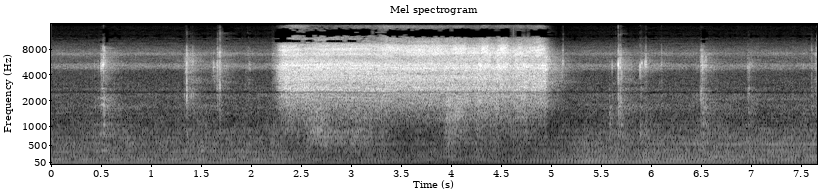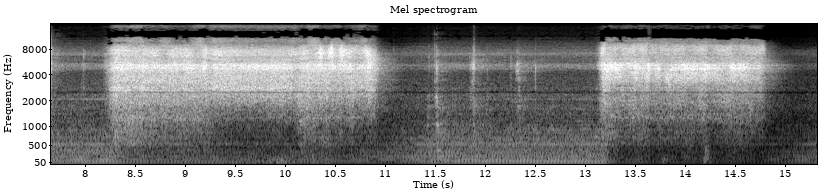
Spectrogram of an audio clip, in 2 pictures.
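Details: Used ex-military ASI 2025 portable mobile dental unit with its attachments (high-speed, slow-speed, electric, ultrasonic, saliva ejector, high-speed suction) run in demonstration: three loud hissing air bursts, each a few seconds, with faint clicks between.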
